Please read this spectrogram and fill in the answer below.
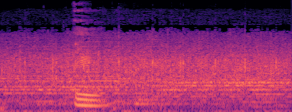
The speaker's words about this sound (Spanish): ¿Aplausos?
